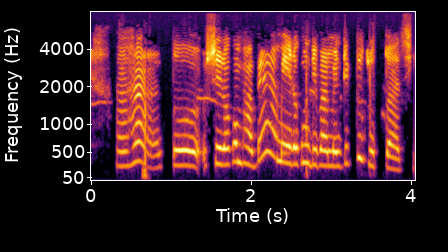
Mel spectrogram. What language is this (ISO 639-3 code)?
ben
